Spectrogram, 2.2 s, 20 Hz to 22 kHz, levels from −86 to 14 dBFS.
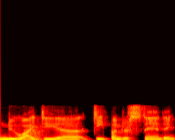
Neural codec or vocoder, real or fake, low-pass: none; real; 5.4 kHz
